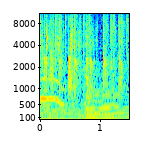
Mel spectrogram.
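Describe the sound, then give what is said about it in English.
An audience breaks into steady applause, a dense wash of many hands clapping at once, moderately loud, with a faint low hum running underneath. “Clap for you. Clap for them. Clap for them.”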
